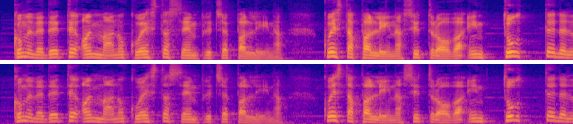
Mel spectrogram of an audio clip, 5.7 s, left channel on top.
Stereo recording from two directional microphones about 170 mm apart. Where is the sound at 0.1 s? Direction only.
20° left (ahead or behind).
